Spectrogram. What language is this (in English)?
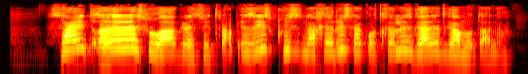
Georgian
